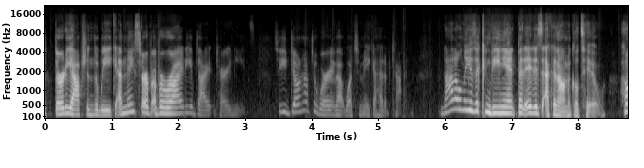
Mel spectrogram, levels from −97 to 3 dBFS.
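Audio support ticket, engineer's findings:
Short concealed packet loss, 0.69 to 0.76 s, just before "a week and they", and 4.26 to 4.29 s. Receiver jitter buffer/decoder concealment extrapolated about 40 ms and 20 ms of missing speech. Brief smear. Spectrogram shows a smoothed fill, then a crossfade back.

Automatic gain rising, 3.48 to 5.23 s, after "variety of dietary needs". Input level dropped about 18 dB, so the AGC stage ramped gain up about 4 dB over roughly 1.75 s. The waveform envelope and the room noise floor climb together, with no step.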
